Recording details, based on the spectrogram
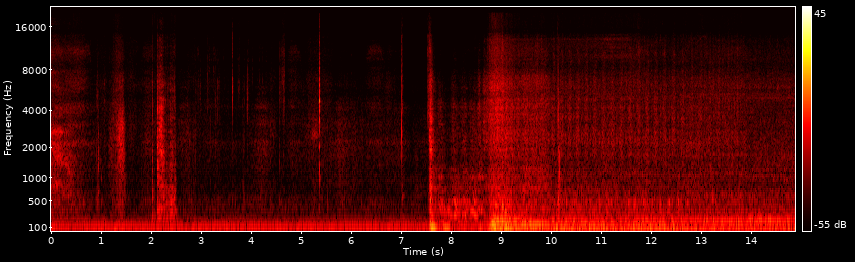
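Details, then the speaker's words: Holden VN SS V8 cold start after sitting on the hoist: cranks and catches, then a steady idle with a faint quick tick. Owner attributes the tick to oil; it now has fresh fluid and quiets down as it runs. "It was a bit ticky at the start, obviously, because of the oil, but now got fresh fluid in it."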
